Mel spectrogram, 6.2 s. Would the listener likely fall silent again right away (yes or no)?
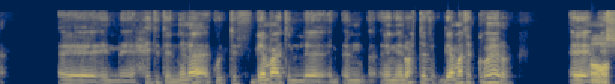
yes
